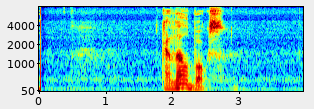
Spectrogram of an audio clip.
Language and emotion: Russian, neutral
